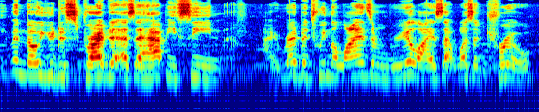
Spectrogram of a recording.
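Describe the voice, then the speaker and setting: A woman's voice: fairly high pitch, steady tone, moderate pace, sharp tone, faint music behind. A woman voicing a lonely, sombre young woman, earnest and brooding, in a story reading. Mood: challenging.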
